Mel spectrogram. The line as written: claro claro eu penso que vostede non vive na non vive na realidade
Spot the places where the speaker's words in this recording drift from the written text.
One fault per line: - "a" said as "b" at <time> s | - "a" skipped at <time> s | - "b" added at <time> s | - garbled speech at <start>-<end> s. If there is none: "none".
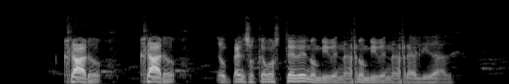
none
